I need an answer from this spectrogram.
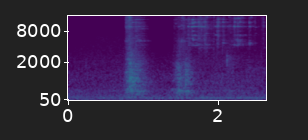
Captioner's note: keys jingling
